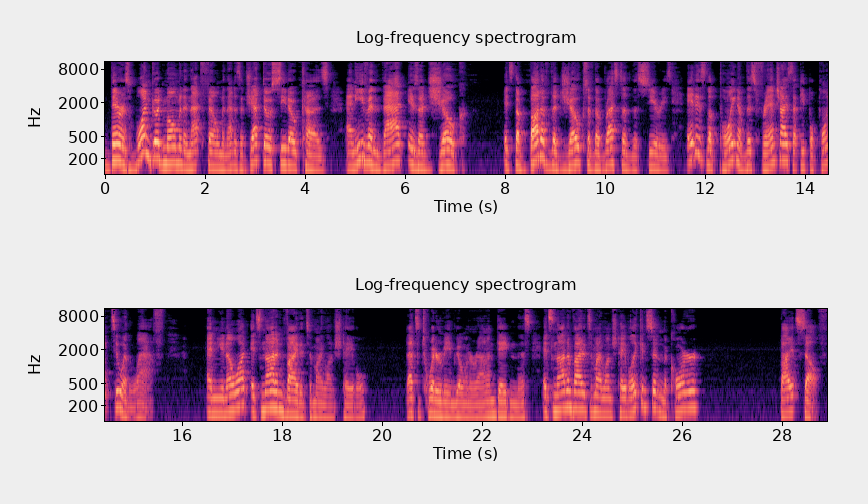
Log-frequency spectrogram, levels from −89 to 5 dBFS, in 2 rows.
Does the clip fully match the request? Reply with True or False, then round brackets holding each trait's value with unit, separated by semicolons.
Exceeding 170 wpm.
False (165 wpm)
